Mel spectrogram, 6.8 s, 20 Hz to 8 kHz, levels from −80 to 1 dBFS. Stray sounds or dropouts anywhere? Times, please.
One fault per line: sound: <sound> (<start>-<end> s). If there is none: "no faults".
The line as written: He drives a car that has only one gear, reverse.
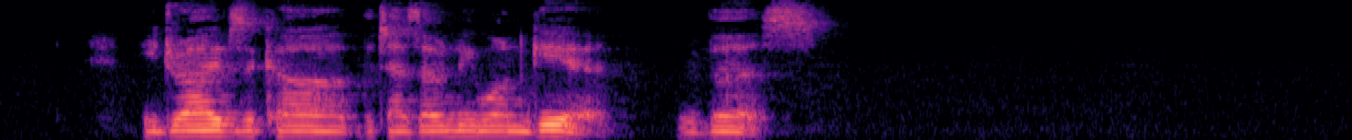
no faults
